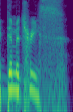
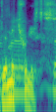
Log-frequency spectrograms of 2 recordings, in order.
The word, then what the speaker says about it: Dimitrescu: Her name is pronounced Lady Dimitrescu. That was Dimitrescu. That's what the host of the RE direct said.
